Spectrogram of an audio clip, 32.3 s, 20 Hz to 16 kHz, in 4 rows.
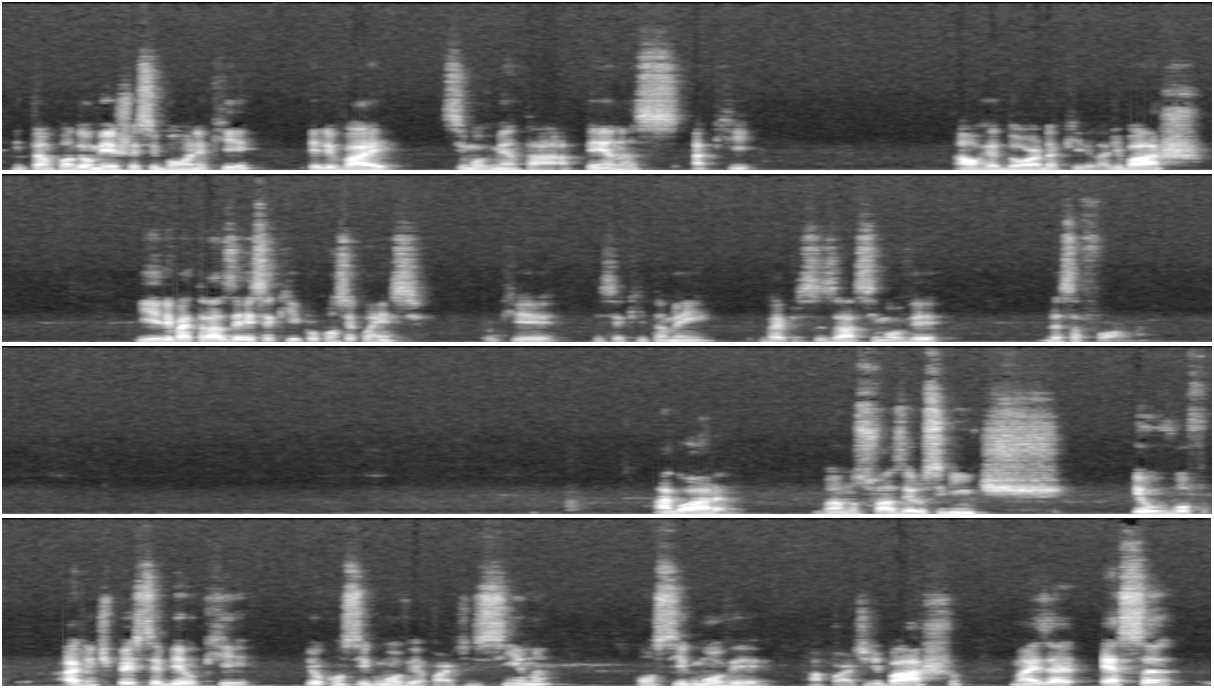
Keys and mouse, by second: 0.1 click, 0.6 g, 9.3 click, 10.0 g, 21.0 ctrl+middle click, 21.8 shift+middle click, 22.7 ctrl+middle click, 25.1 ctrl+middle click, 26.0 click, 26.8 g, 28.5 click, 28.7 g.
